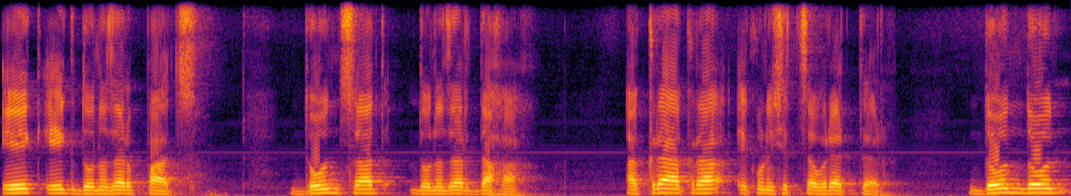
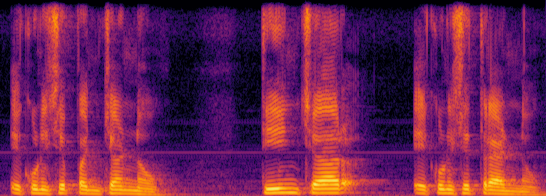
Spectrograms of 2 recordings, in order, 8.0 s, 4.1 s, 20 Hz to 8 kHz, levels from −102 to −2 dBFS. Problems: none marked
